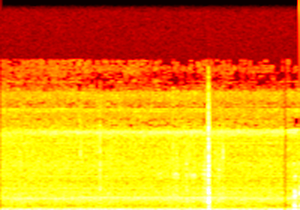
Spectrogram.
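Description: A plastic interior door-trim piece being pried off by fingernails, releasing its clips with a faint click and then a sharper click about three seconds in, over a steady low rumble.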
